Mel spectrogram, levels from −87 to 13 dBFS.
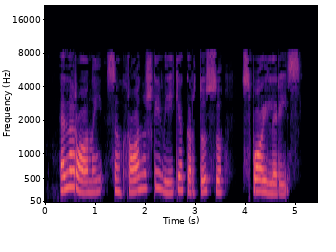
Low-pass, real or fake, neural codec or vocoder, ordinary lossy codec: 10.8 kHz; fake; vocoder, 48 kHz, 128 mel bands, Vocos; MP3, 32 kbps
